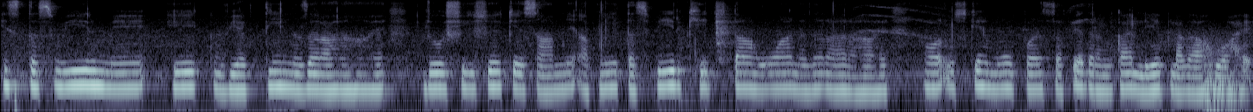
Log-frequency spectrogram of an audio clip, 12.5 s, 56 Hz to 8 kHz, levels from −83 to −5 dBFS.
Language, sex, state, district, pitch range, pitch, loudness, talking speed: Hindi, male, Goa, North and South Goa, 150-165 Hz, 155 Hz, -34 LUFS, 155 wpm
